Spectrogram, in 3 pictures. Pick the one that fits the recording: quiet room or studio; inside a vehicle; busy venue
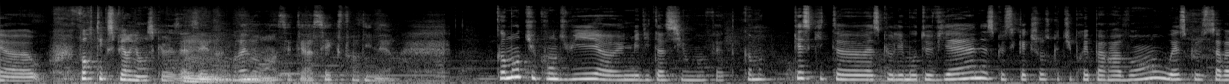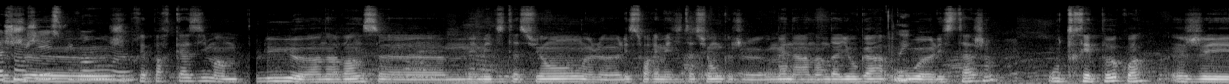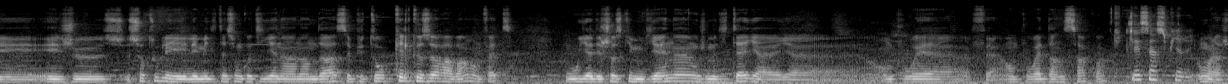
busy venue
